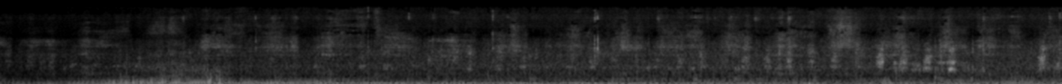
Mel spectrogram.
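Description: A dog whining and yipping now and then, over a steady low rumble of wind on the microphone.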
